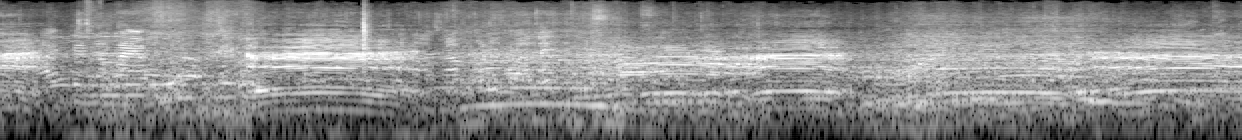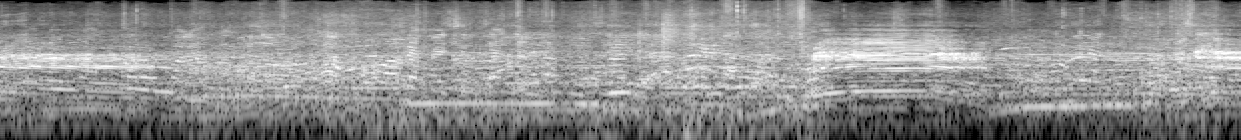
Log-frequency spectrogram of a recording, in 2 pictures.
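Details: Brahman cattle (PO Brahman cows) at the Sumber Lawang cattle market; many overlapping loud, drawn-out moos and bellows, some rising then falling, continuous chorus from several animals throughout.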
